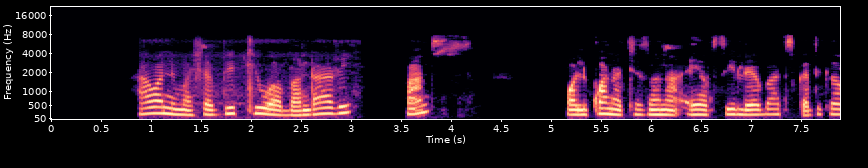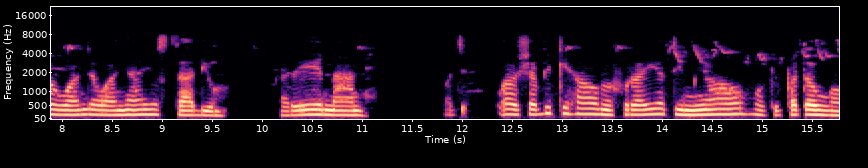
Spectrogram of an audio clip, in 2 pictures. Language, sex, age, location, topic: Swahili, female, 36-49, Nakuru, government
